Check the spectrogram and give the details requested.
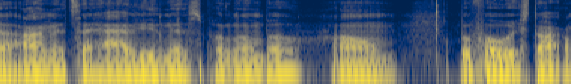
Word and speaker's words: Palumbo: right so today we have miss jennifer j palumbo from manhattan new york um did i say you're right did i pronounce it right you did i'm i'm you're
